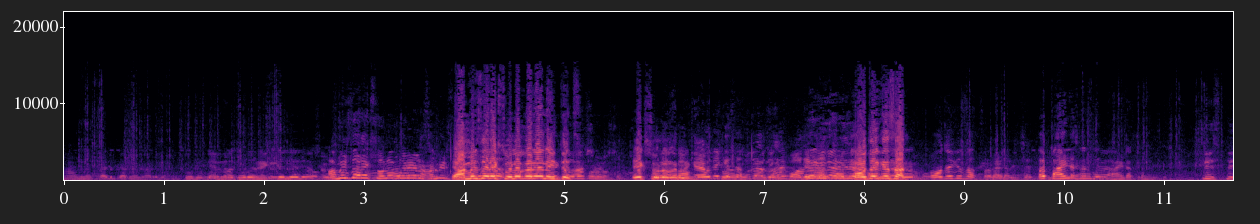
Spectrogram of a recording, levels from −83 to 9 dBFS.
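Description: No technical faults can be heard anywhere in the clip.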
